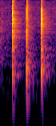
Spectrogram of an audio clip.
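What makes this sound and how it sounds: A freshly baked Irish soda bread loaf, just out of the oven, is tapped three times on the front, each tap giving a short, dry, hollow knock. The hollowness shows the bread is baked through and done, judged from the front because the known oven times are trusted rather than flipping the loaf to tap the bottom.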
